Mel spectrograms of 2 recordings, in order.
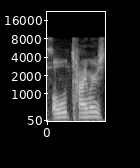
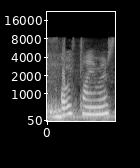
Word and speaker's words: Alzheimer's: read this next one don't say Old Timer's disease okay um cannot say it sorry what it's okay don't say Oldtimer disease um Alzheimer's disease Alzheimer's Disease by the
